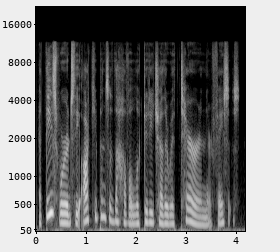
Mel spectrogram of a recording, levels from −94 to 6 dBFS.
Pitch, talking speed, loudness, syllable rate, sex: 185 Hz, 245 wpm, -18 LUFS, 6.3 syllables/s, female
